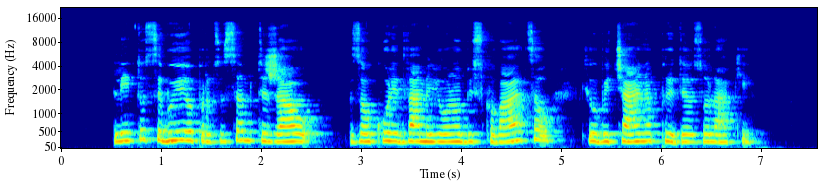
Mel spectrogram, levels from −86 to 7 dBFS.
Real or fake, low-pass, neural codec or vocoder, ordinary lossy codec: real; 14.4 kHz; none; none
